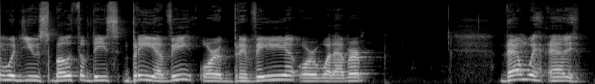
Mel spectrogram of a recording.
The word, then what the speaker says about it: bredvid: We have bredvid, which it sounds super weird to pronounce it like that. Bredvid. It's brevi. Brevi or brevet. It's super weirdly reduced, but it's brevet.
